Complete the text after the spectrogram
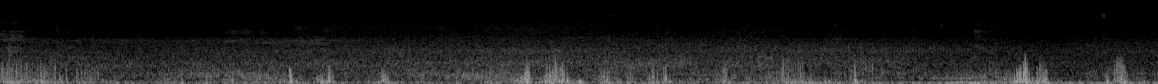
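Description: City traffic hums steadily in the background.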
